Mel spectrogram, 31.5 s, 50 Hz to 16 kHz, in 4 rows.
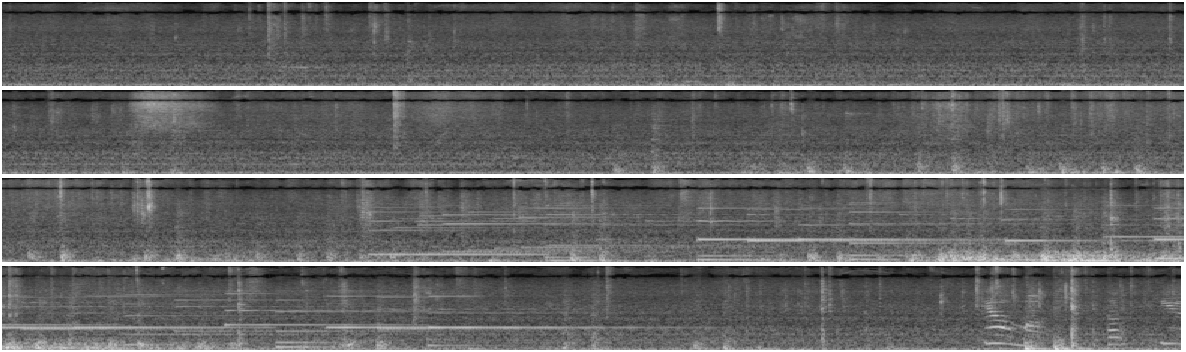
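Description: A JR Central 383-series electric express train pulls away and gathers speed, heard from inside its front car: a steady low rumble and hum that grows louder about a third of the way in. Past the middle, a run of stepped electronic tones comes in, several held notes jumping up and about in pitch, for several seconds.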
